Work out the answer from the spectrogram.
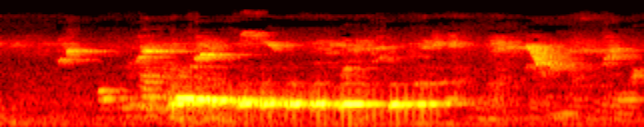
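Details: Zebra dove from Indonesia, a champion breeding bird, singing. A sustained, pulsed cooing trill holds an even pitch for about two seconds. Higher chirps and twitters from other birds sound before and after it.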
